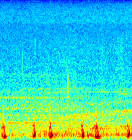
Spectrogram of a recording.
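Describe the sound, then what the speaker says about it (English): A heartbeat sound effect in a dramatic scene: low, muffled thumps in an even, slow rhythm, about six beats over a faint hum, with no voices. "Do you hear the heartbeat yet?"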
